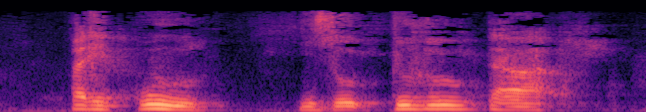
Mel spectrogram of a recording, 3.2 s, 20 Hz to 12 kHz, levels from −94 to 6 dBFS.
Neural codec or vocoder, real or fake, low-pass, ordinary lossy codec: codec, 16 kHz in and 24 kHz out, 0.8 kbps, FocalCodec, streaming, 65536 codes; fake; 10.8 kHz; MP3, 32 kbps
